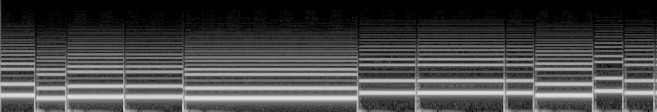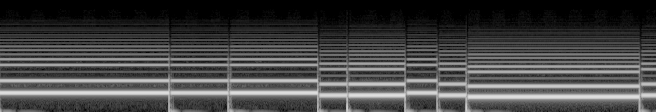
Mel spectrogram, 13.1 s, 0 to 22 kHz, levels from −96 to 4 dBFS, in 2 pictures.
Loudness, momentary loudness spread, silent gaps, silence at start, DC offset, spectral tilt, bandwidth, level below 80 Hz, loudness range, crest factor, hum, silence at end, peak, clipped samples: -13 LUFS; 3 LU; none; 0 s; under 0.1%; -6 dB/octave; 6.2 kHz; -44 dBFS; 1 LU; 6 dB; none; 0 s; -6 dBFS; under 0.1%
